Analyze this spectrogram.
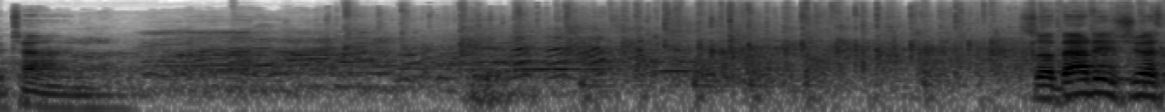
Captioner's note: audience clapping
